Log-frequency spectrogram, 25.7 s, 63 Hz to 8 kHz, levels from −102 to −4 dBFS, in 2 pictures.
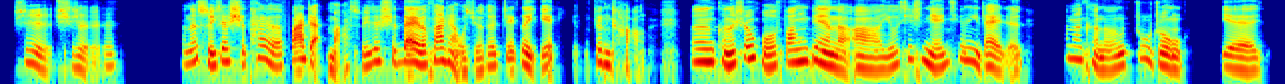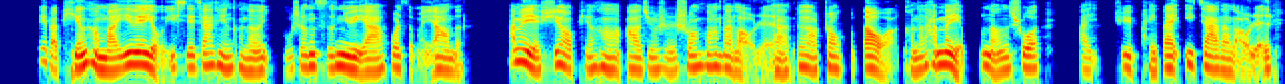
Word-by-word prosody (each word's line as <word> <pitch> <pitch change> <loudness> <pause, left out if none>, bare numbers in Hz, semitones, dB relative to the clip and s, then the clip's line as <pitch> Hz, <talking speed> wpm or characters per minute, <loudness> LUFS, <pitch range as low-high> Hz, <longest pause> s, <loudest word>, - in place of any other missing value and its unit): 是， 205 -9 -2
是。 180 +2 -7 0.6
可 200 - -11
能 225 +4 +1
随 200 -9 +4
着 235 +5 +3
时 225 -4 +3
代 280 +4 -1
的 175 -2 +1
发 175 -6 +5
展 - - +2
嘛 160 +1 -2
随 180 +1 -2
着 235 - +2
时 230 -1 -2
代 225 0 +8
的 195 - +6
发 245 +4 +5
展， 210 -5 +2
我 135 - -2
觉 140 +1 -5
得 180 - 0
这 140 -6 -3
个 180 +4 +4
也 170 +2 0 0.2
挺 - - -27
正 215 -4 +2
常。 - - -8 0.4
嗯， 235 0 +5
可 230 - -4
能 190 - +9
生 275 +7 +4
活 175 -9 +3
方 225 +5 +3
便 210 -9 +7
了 150 - +3
啊， 150 0 0
尤 170 +6 -1
其 275 - -4
是 270 - -3
年 180 -2 +4
轻 255 +1 -3
一 190 - +2
代 175 0 +3
人， - - -7 0.4
他 290 - -16
们 270 -1 +1
可 195 -9 -2
能 160 +6 +1
注 280 +2 -3
重， 175 -7 +3 0.4
也 150 -4 +1 0.6
为 240 -2 -9
了 - - -5
平 175 +3 +1
衡 190 -9 +1
嘛， 145 0 +1
因 185 +6 +3
为 200 -2 +6
有 160 - -2
一 - - -7
些 170 0 -4
家 185 +3 -4
庭 175 -5 -2
可 165 0 -8
能 140 0 -4 0.2
独 145 +2 -15
生 175 +1 -1
子 175 -2 -8
女 165 -6 +4
呀 135 +5 -2
或 170 -2 -3
怎 165 - -16
么 - - -15
样 145 -1 -3
的。 175 - -11 0.4
他 - - -6
们 235 -2 +3
也 160 -5 +2
需 185 +6 -5
要 185 -7 -1
平 155 +1 -9
衡 155 -4 -4
啊， 155 -1 -5
就 150 0 -8
是 140 -3 -9
双 170 +3 -5
方 175 -1 -4
的 165 - -3
老 125 - -6
人 - - -14
啊 140 -1 -5
都 180 - -7
要 160 -4 -3
照 160 +1 -5
顾 150 -3 -22
到 160 -2 +2
啊， - - -10
可 140 - -12
能 150 +5 -4
他 190 -1 -4
们 195 -1 +4
也 - - -3
不 185 - -6
能 145 -2 -2
说， 165 -1 -2 0.4
啊， 150 - -11 0.3
去 170 -2 -4
陪 135 -4 -10
伴 165 0 -2
一 195 - -3
家 165 -4 -2
的 145 -2 -5
老 130 - -7
人， 150 - -5
175 Hz, 270 characters per minute, -21 LUFS, 155-200 Hz, 0.6 s, 能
